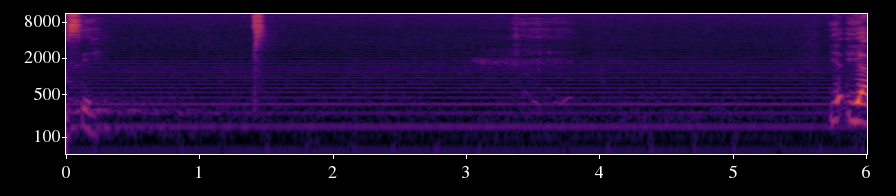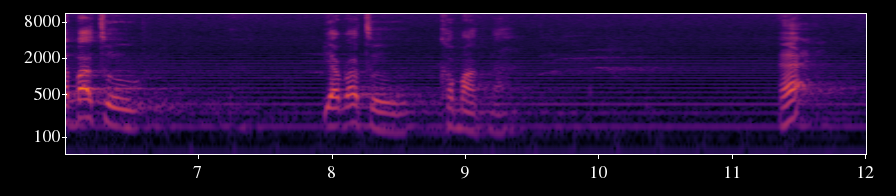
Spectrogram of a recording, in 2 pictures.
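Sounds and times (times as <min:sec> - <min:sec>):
faint electrical hum: 0:00.0 - 0:12.0
man speaking: 0:05.7 - 0:06.7, 0:11.3 - 0:11.8.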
